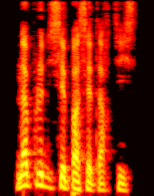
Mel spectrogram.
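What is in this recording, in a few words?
"napplaudissez pas cet artiste", French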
